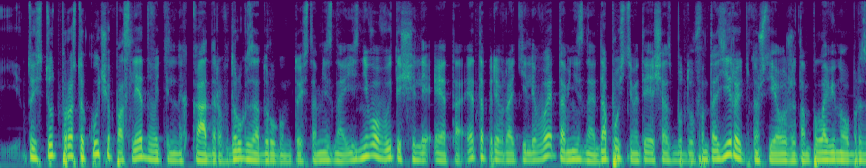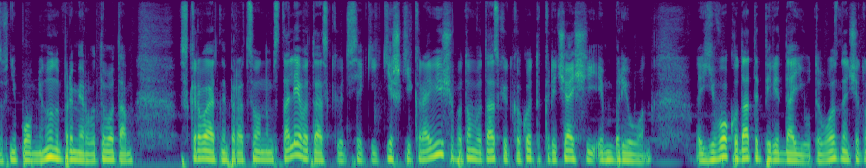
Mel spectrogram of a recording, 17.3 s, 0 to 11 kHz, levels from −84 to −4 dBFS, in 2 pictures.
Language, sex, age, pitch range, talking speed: Russian, male, 20-39, 95-120 Hz, 220 wpm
